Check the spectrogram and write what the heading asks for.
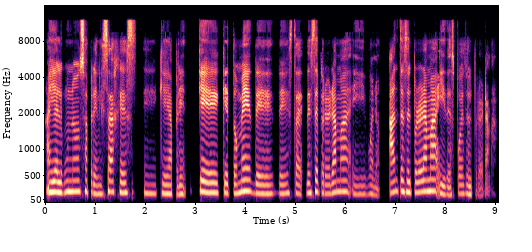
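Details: Adult man, stuttering since age 4, father also stutters, reporting increased core and secondary stuttering behaviors in adulthood; audible word repetitions and fillers; stuttering.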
